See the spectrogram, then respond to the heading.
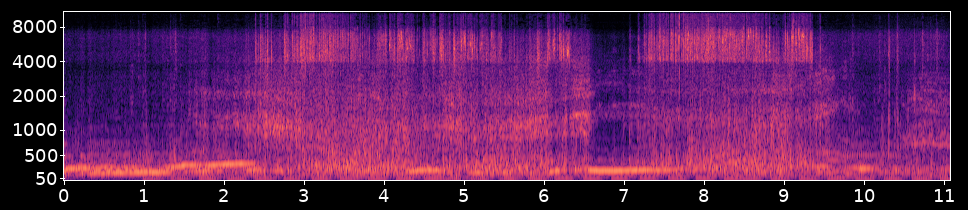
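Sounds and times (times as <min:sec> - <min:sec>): car engine running hard: 0:00.0 - 0:11.0
rushing noise: 0:01.2 - 0:11.0.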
